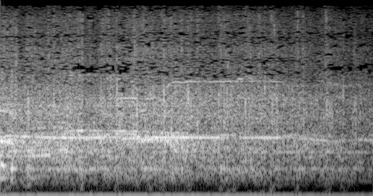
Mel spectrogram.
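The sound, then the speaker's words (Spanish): Sustained applause from a crowd: dense, even clapping that stays loud and continuous for the whole clip, with no voices above it. “pues un aplauso, por supuesto”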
